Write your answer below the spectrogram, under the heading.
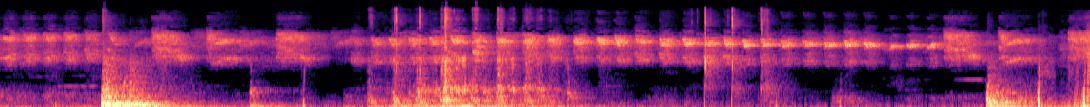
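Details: Swiftlets at a nesting place give a steady, high, buzzing twitter that barely pauses, broken by loud knocks, clicks and low rumbling noise throughout.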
